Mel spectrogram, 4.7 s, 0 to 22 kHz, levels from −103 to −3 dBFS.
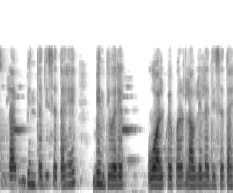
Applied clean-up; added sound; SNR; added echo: classical method WPE with log-MMSE.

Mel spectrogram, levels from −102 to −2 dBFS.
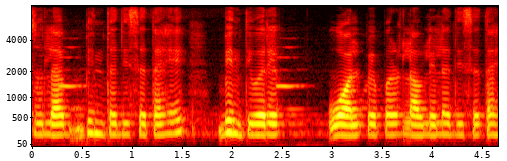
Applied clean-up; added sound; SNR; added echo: none; Wind instrument, woodwind instrument; 16 dB; reverberation time 2.2 s.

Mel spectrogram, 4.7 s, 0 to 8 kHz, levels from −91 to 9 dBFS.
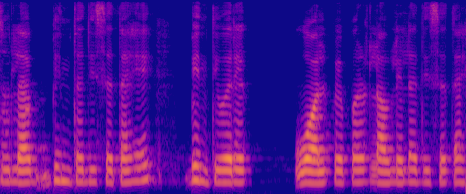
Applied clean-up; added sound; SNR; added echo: neural mask model DeepFilterNet 3.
